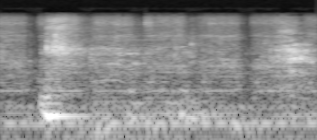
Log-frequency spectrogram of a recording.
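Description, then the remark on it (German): A coffee machine runs steadily, a continuous mechanical whirring hum with a brief louder surge near the start, heard on its own with no voices. “Ich hab wenigstens nicht über die Kaffeemaschine gemeckert.”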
